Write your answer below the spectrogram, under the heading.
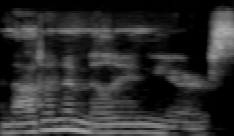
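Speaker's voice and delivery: ordinary delivery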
